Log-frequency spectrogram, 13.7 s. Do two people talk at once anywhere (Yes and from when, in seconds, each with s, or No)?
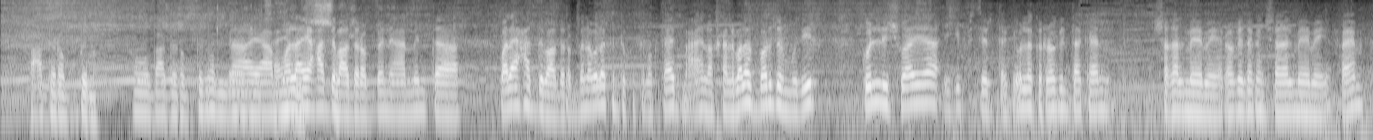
Yes, from 2.1 s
